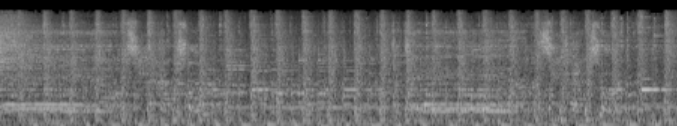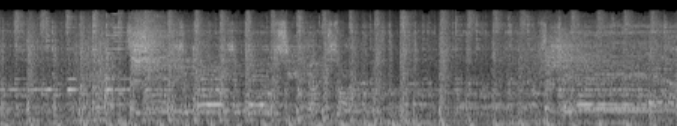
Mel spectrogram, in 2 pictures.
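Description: Live band playing a heavy-metal song on bluegrass instruments: strummed acoustic guitar, picked banjo and upright double bass over a steady driving beat, with singing.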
